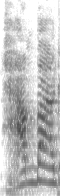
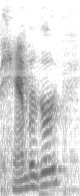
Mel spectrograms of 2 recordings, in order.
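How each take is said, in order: First: The word is said in a very intense way. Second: The word is said in a plain, normal way.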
